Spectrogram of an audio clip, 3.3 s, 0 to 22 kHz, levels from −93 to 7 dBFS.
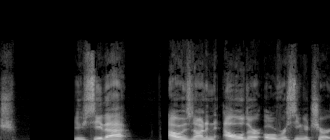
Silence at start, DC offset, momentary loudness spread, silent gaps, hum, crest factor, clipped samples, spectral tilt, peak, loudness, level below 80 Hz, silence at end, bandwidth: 0 s; under 0.1%; 17 LU; 0.29-0.74 s, 1.62-1.68 s; none; 18 dB; under 0.1%; -4 dB/octave; -6 dBFS; -23 LUFS; -72 dBFS; 0 s; 15 kHz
